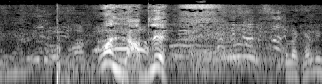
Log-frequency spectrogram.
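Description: A crowd of men cheers loudly.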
